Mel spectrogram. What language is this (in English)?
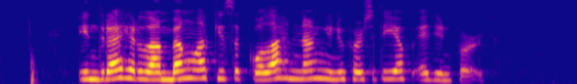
Javanese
